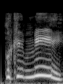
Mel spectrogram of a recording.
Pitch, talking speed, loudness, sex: 345 Hz, 285 wpm, -13 LUFS, female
